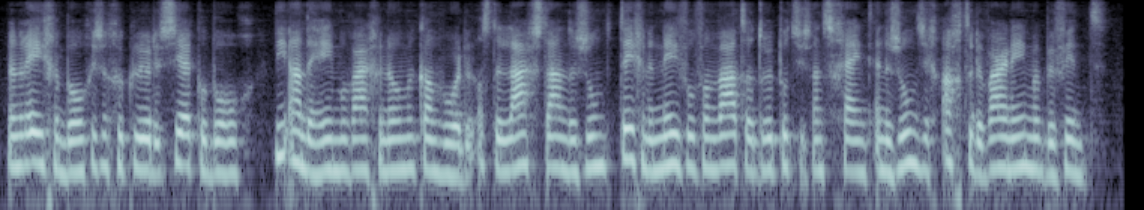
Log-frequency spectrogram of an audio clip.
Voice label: speaker, nl NL

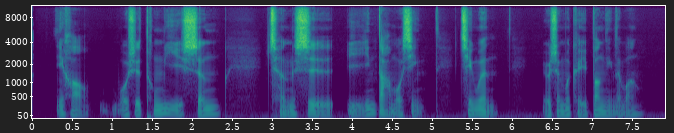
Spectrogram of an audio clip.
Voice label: cn male

